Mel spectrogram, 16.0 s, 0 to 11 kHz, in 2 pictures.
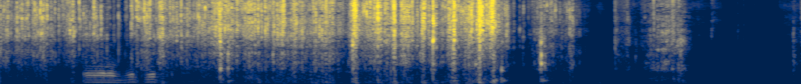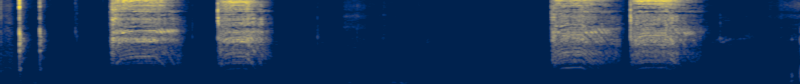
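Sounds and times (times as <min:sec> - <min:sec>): plastic packaging crinkling: 0:00.0 - 0:06.6
cordless screwdriver motor: 0:09.1 - 0:10.8, 0:13.5 - 0:15.1.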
